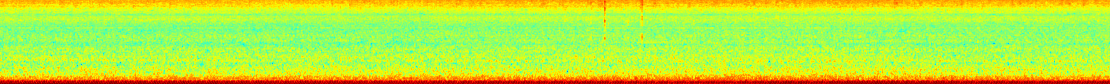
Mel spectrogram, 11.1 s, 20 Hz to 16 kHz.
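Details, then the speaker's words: 2010 Infiniti G37 Type S coupe, 6-speed manual, with a newly installed Top Speed Pro-1 dual exhaust, idling and revving after first start, heard from inside: deep, even rumble swelling briefly with throttle, no ticks or rattles. Healthy engine and exhaust. "Alright, so my first starts are, you can barely hear it a little bit on the inside. It's not too loud."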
